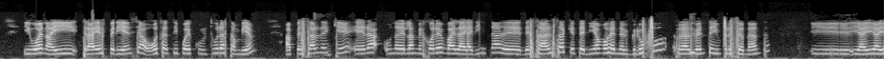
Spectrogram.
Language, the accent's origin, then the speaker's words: Spanish; Brazil; Spanish is a second language; now in Uruguay; como estamos en Uruguay de habla hispana, hablamos el español, así que como yo soy brasileña tuve que hacer español.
